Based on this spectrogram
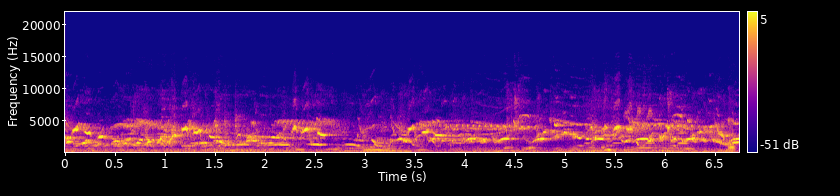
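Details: Competing white-rumped shamas at a Cibinong song contest: a busy tangle of rapid whistles, trills and squeaky notes from several birds at once, with a brief lull near the middle and voices under the birds.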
